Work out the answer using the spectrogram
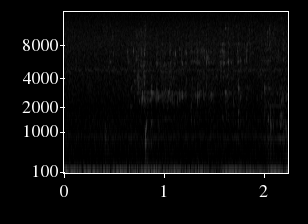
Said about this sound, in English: Okay, sorry. Good that you have a glass, because otherwise it would just sound nice if you're like, No, I poured myself another glass of wine.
